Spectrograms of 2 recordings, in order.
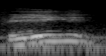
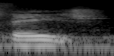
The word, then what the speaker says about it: Feige: Feige? That's Feige. No, Feige. I'm making it up. I thought it was Phage because beige spelled the same.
